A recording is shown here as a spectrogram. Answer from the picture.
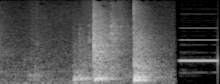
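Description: A man retching twice in strained, gagging heaves. Then a steady electronic test-tone beep that cuts off suddenly.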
